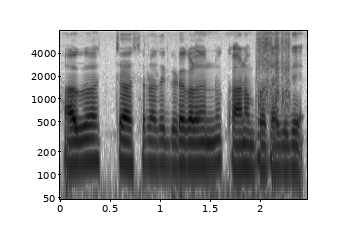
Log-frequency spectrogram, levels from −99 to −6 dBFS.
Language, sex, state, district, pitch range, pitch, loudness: Kannada, male, Karnataka, Koppal, 125-140 Hz, 135 Hz, -18 LUFS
